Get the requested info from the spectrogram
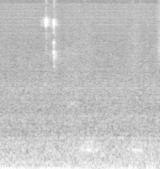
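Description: Near silence: faint room tone, with a faint mouse click about three-quarters of a second in.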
